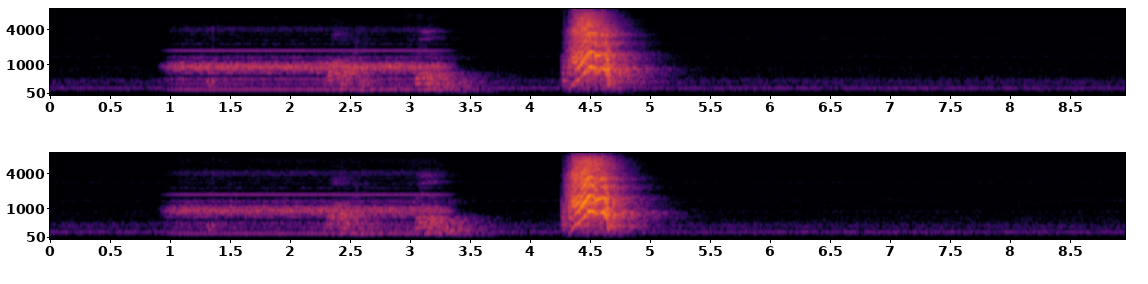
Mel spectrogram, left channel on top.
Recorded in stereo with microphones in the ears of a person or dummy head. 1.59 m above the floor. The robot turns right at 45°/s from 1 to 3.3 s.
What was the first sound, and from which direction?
A man speaking, 175° right.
